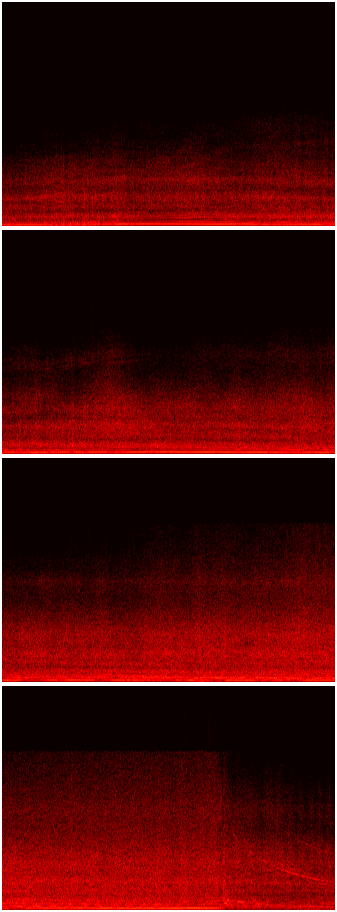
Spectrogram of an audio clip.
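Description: A super modified pulling tractor roars at full power throughout a pull, its loud, steady engine drone holding close and constant for about fifteen seconds before cutting off near the end.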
